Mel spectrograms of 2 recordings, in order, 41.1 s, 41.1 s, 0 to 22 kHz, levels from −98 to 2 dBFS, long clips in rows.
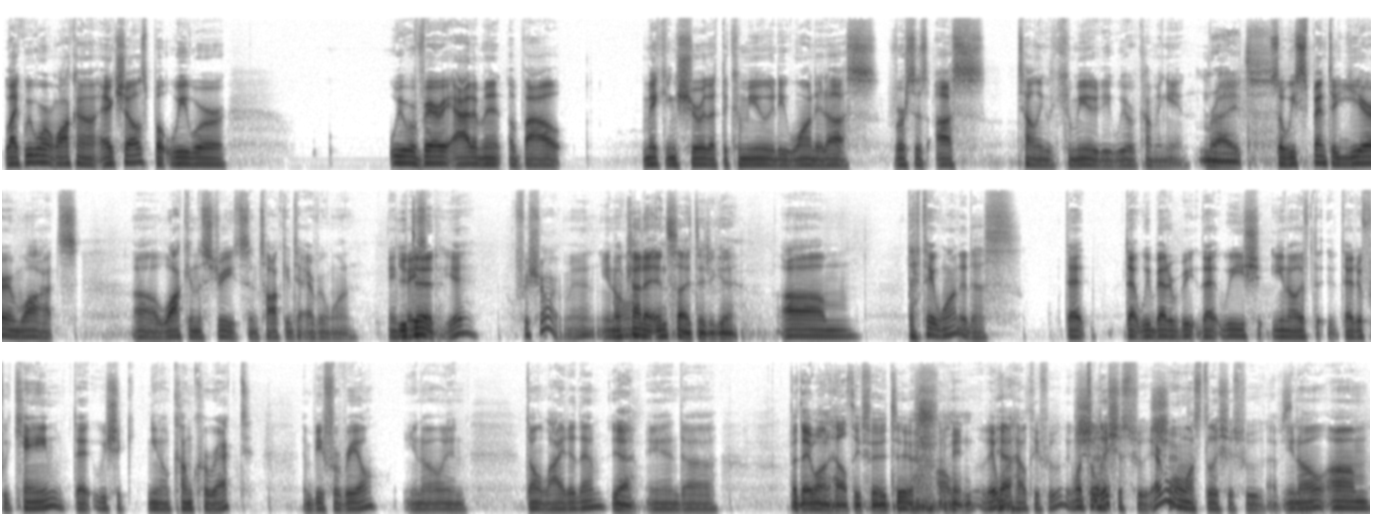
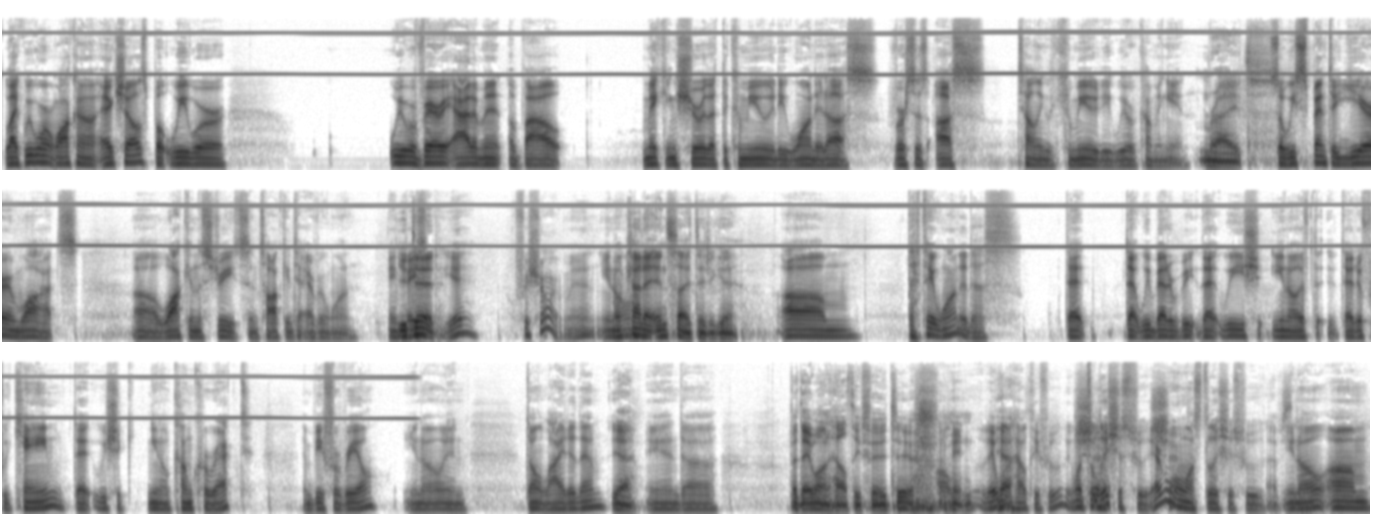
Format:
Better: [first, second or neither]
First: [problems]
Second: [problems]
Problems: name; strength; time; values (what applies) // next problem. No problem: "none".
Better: first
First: none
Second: high-pitched whine; loud; until 32 s; 4.5 kHz, 9 dB below the speech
